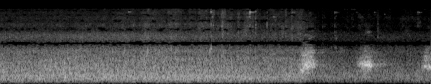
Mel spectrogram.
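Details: Dogs playing in the waves at Lighthouse Field State Beach: Rowdy Joe, a 7-month-old Boston Terrier, keeping up with Casey, a 2-year-old German Shorthair Pointer. Three short barks near the end, about half a second apart, over steady roaring surf.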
